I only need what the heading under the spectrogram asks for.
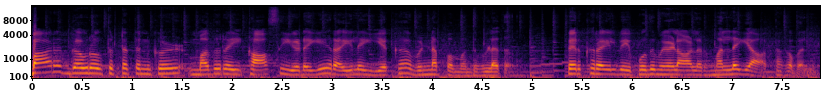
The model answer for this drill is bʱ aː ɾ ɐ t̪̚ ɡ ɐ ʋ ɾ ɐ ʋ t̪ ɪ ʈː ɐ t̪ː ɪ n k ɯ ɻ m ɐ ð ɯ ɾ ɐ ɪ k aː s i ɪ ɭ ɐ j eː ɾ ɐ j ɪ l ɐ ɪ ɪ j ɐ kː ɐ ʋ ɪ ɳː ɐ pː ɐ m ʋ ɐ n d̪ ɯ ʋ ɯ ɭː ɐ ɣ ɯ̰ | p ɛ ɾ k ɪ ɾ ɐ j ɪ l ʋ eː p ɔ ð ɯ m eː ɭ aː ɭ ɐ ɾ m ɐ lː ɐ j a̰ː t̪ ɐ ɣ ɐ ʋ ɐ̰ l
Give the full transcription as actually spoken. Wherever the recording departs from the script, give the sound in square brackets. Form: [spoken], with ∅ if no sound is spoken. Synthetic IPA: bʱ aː ɾ ɐ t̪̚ ɡ ɐ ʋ ɾ ɐ ʋ t̪ ɪ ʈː ɐ t̪ː ɪ n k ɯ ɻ m ɐ ð ɯ ɾ ɐ ɪ k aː s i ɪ [ɽ] ɐ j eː ɾ ɐ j ɪ l ɐ ɪ ɪ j ɐ kː ɐ ʋ ɪ ɳː ɐ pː ɐ m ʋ ɐ n d̪ ɯ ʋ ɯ ɭː ɐ [ð] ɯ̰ | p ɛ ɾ k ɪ ɾ ɐ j ɪ l ʋ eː p ɔ ð ɯ m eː ɭ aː ɭ ɐ ɾ m ɐ lː ɐ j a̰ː t̪ ɐ ɣ ɐ ʋ ɐ̰ l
